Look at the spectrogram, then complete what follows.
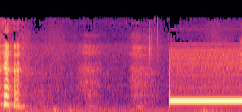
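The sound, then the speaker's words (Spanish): A brief laugh and some quiet shuffling, then a loud, steady electronic phone tone starts abruptly and holds unbroken to the end, like ringback on an outgoing call. “¿Cuántos tonos vas a dejar”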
